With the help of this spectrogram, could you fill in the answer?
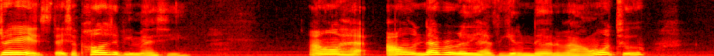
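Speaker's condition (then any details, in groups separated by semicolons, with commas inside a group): Cerebral palsy; wheelchair user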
